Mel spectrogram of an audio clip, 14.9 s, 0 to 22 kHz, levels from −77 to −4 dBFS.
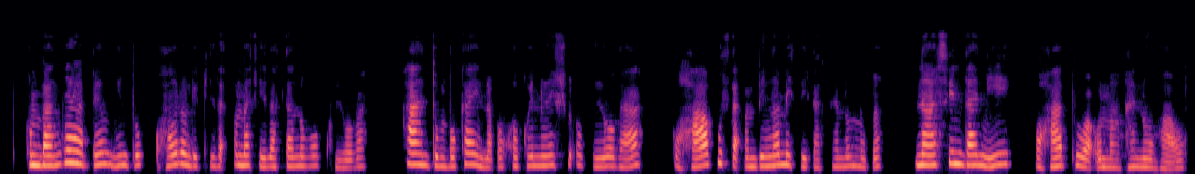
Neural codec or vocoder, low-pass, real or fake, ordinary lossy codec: autoencoder, 22.05 kHz, a latent of 192 numbers a frame, VITS, trained on one speaker; 9.9 kHz; fake; AAC, 48 kbps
